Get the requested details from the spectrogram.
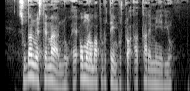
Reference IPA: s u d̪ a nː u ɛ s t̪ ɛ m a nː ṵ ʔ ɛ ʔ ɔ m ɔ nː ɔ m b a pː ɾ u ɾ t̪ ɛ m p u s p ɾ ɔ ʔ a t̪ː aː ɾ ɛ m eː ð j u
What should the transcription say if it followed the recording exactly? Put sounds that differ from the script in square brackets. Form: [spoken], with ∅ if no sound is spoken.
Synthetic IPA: s u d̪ a nː u ɛ s t̪ ɛ m a nː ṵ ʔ ɛ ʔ ɔ m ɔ [n] ɔ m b a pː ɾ u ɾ t̪ ɛ m p u s p ɾ ɔ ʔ a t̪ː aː ɾ ɛ m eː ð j u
